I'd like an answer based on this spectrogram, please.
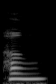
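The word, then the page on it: heng: tone 2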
